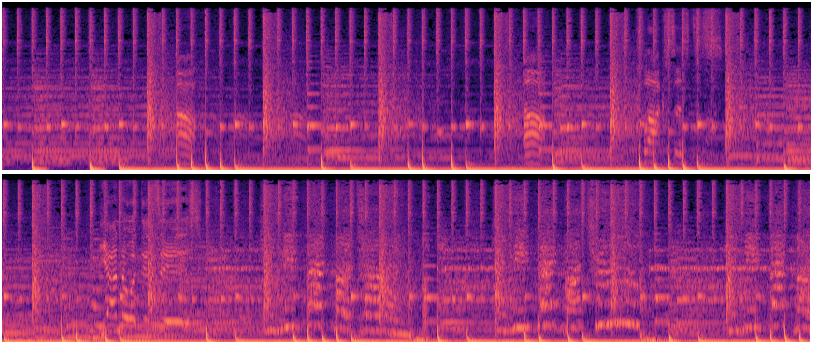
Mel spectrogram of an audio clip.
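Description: A full-band song from a new album plays loudly and steadily throughout, driven by a crisp, regular drum beat over deep sustained bass, with bright layered melodic parts and a gliding lead line rising in the middle.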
